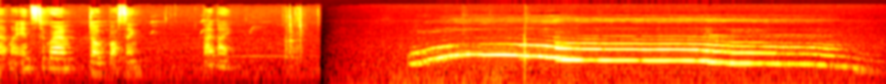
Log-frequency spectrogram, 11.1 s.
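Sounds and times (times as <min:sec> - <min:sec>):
dog howling: 0:05.1 - 0:11.0.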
